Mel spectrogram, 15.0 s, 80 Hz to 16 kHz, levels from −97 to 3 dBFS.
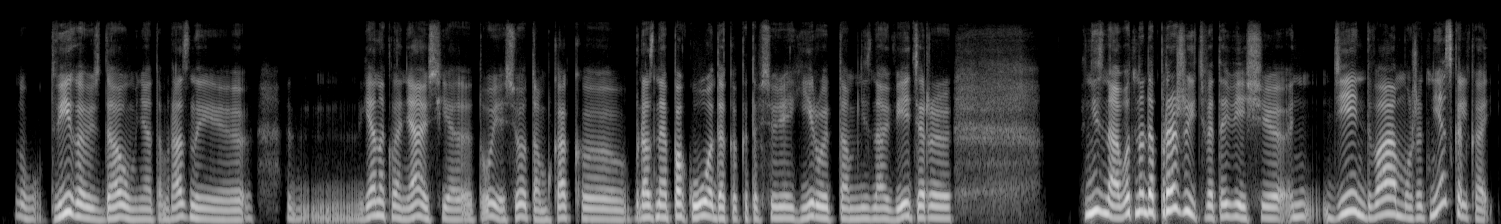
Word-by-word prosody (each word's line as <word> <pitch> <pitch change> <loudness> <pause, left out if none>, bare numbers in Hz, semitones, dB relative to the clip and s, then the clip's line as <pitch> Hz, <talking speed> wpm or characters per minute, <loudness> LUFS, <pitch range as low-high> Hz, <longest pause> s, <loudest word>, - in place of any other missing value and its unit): ну, 175 -7 -10
двигаюсь, 195 - +3
да, 175 +5 +1
у 180 - +1
меня 160 -1 -6
там - - -9
разные, 170 -3 -4 0.3
эм, - - -13
я 210 +4 0
наклоняюсь, 185 -4 -2
я 165 -1 -4
то, 210 - -4
я 165 -6 -1
сё, 190 +5 -2
там 155 -3 -6
как, 180 +4 -4
э, 165 -2 -3
разная 195 0 +1
погода, 195 0 +4
как 170 -1 -9
это 175 - -5
всё 180 +4 -6
реагирует, 180 -1 0
там, 165 -1 -4
не 175 - -3
знаю, 170 -1 -4
ветер, 190 +1 +1
э 180 -1 0 1.3
Не 265 +5 +8
знаю, 195 -10 +4
вот 255 +4 +2
надо 280 0 +6
прожить 285 - +4
в - - -10
этой 195 +2 0
вещи 190 -3 -1
н 185 +3 -3
день 235 +7 +1
2, 225 +7 +2
может, 185 -3 -5
несколько, 225 - -3
185 Hz, 165 wpm, -23 LUFS, 170-205 Hz, 1.3 s, Не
